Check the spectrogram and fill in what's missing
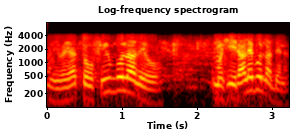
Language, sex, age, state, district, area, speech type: Dogri, male, 18-30, Jammu and Kashmir, Udhampur, rural, conversation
